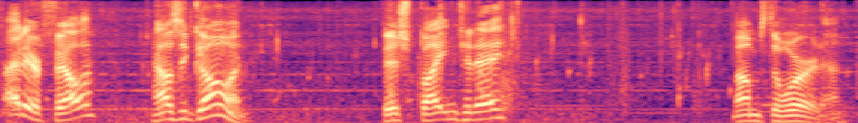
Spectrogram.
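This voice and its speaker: A man's voice: a little high, huge pitch swings, a little slow, a bit bright, soft background music, full character voice. Brash, teasing young American crewman. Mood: excited, calling out. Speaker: actor in a radio drama. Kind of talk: radio drama acting.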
